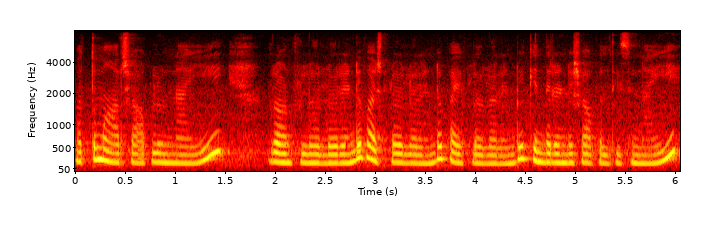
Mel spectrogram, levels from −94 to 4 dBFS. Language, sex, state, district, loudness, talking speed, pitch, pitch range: Telugu, female, Andhra Pradesh, Anantapur, -25 LUFS, 200 wpm, 190 Hz, 180-220 Hz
